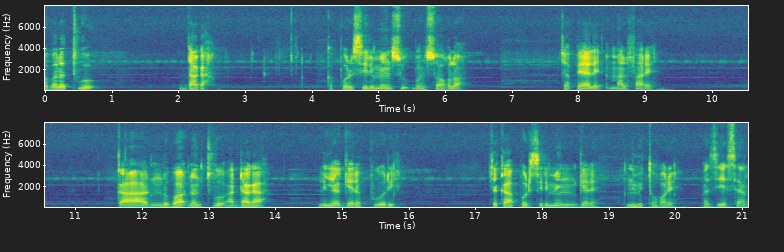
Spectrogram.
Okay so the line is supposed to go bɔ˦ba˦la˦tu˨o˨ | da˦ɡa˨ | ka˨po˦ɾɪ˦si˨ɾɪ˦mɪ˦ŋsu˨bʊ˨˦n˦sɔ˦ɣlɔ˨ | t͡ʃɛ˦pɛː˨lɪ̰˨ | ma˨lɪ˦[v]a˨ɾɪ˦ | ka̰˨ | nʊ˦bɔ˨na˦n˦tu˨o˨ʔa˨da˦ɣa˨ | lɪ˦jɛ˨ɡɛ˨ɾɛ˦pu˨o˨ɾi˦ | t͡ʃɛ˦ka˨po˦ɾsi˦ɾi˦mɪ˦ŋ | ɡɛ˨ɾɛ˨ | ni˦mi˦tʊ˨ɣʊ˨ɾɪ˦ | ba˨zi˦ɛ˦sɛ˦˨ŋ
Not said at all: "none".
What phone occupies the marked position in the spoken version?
f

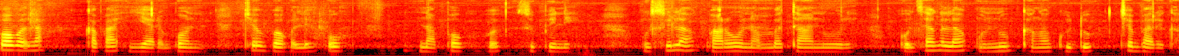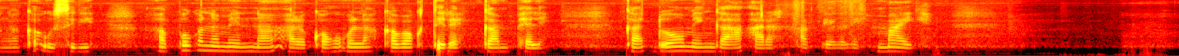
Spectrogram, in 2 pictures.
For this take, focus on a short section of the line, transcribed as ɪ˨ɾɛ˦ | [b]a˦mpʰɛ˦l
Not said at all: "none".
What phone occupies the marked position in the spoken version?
ɡ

